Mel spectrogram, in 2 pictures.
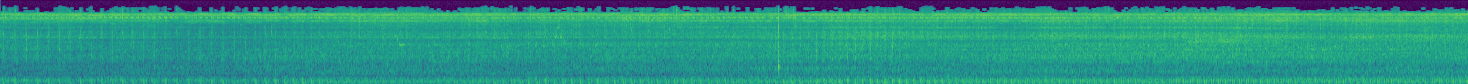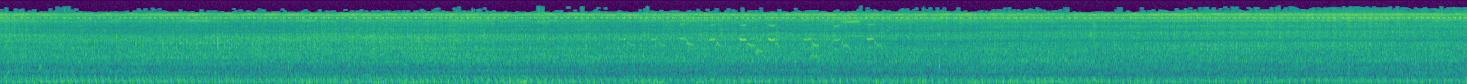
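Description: A small engine running steadily at a low, even pulse, with no change in speed.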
